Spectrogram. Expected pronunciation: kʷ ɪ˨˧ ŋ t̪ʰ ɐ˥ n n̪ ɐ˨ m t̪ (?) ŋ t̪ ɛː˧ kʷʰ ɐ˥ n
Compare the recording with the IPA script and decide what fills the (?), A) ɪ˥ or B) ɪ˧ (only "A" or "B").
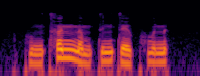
A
